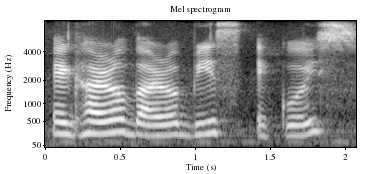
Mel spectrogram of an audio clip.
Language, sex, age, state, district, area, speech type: Assamese, female, 30-45, Assam, Darrang, rural, spontaneous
